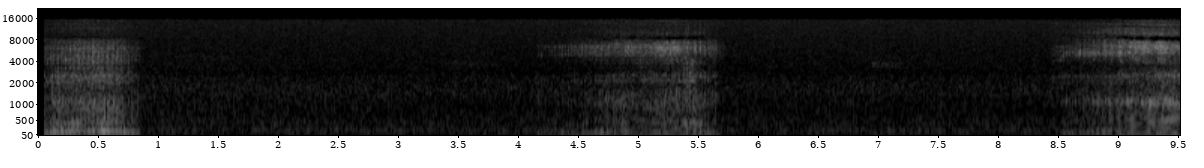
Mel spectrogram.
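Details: Sleeping adult: three loud, rattling snores on in-breaths, about four seconds apart, with quiet gaps between: ordinary snoring.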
